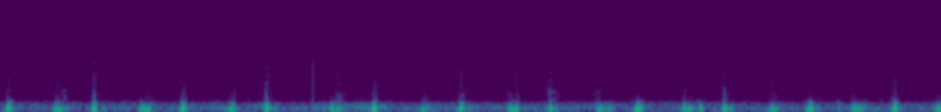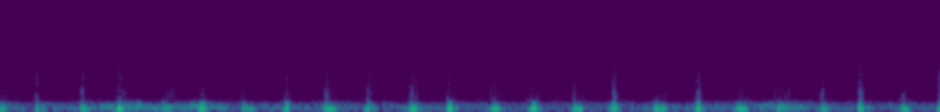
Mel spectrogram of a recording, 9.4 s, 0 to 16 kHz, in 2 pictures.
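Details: Rapid, regular heartbeats of a female patient heard through a doctor's stethoscope at about 140 beats a minute: a fast heart rate (tachycardia).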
